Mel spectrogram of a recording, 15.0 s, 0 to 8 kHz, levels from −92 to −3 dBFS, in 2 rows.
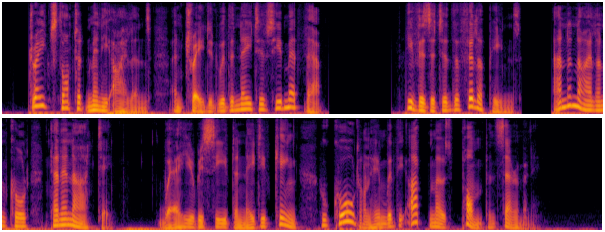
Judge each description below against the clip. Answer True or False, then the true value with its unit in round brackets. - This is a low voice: True (110 Hz)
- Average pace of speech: True (150 wpm)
